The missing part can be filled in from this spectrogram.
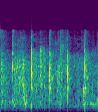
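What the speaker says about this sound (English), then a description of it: "it's time for a huge round of applause" Audience applause at a meeting in Helsinki, a dense wash of clapping from a crowd with a few sharper individual claps standing out, steady and fairly close for a brief stretch with no talking.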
